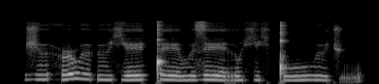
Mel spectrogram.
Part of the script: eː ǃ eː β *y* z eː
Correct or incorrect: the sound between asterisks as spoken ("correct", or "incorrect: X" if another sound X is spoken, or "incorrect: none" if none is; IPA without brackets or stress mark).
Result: incorrect: ɨ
